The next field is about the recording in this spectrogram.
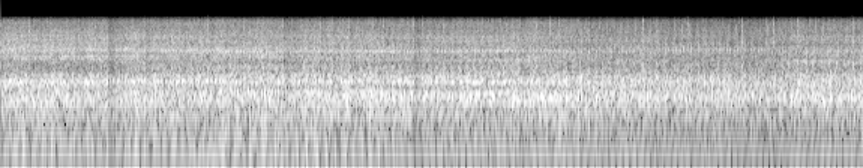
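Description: Cold idle with a light, quick ticking riding over the engine note, roughly two ticks a second; the source isn't clear yet.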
